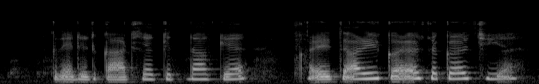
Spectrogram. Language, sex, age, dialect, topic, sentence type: Maithili, female, 36-40, Angika, banking, question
